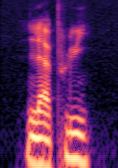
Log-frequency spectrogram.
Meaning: 1. rain 2. loads of things
- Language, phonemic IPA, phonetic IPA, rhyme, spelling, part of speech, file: French, /plɥi/, [plwi], -i, pluie, noun, Fr-pluie.ogg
